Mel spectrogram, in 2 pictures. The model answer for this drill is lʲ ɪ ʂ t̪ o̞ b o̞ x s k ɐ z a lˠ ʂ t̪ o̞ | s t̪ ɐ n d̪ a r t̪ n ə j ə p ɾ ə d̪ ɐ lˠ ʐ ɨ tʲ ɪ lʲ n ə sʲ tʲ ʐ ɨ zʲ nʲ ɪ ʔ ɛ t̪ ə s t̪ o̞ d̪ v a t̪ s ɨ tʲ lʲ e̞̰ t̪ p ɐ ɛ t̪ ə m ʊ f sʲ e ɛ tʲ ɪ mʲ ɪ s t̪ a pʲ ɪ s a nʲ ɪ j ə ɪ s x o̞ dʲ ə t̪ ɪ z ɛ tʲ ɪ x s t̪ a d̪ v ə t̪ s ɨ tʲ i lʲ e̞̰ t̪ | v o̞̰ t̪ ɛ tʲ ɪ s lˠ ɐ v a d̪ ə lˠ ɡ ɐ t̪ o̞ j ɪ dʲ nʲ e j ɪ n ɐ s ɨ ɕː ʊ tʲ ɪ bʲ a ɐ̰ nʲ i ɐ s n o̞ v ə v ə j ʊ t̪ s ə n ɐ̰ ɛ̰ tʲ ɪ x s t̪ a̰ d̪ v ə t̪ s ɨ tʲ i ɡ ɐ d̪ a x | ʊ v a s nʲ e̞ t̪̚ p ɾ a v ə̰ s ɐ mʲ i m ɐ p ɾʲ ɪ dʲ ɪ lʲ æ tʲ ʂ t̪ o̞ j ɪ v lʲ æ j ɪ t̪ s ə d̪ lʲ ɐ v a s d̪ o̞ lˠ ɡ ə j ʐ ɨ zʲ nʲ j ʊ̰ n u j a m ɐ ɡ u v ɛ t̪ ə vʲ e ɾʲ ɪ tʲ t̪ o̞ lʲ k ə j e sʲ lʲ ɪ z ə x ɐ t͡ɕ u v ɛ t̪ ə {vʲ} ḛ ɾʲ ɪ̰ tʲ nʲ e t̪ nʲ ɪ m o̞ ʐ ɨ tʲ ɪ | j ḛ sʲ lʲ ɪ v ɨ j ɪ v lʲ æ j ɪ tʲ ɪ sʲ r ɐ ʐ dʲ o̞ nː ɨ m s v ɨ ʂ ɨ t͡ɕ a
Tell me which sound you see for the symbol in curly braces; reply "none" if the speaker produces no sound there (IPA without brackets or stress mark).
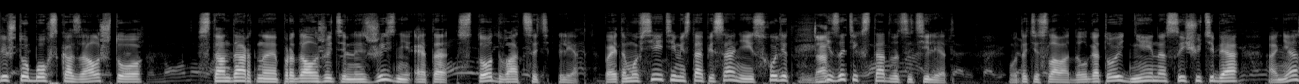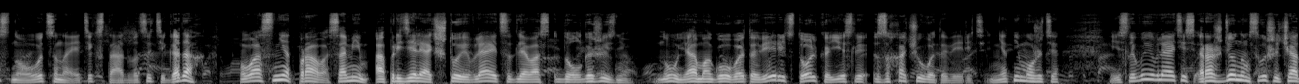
vʲ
